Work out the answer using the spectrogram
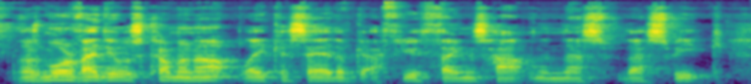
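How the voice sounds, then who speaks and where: A man's voice: medium pitch, flat delivery, quick pace, darkish tone. A Scottish man hosting a collectibles vlog at home, chatting casually with plenty of fillers and restarts. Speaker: toy collector channel host. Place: home room with display cabinets.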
